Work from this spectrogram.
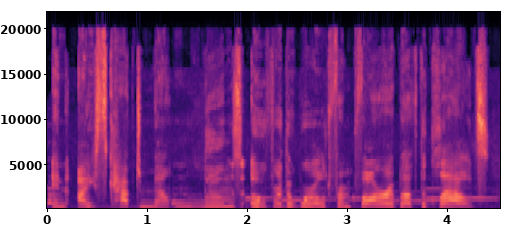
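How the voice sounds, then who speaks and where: A woman's voice: high-pitched, a little slow, bright, forceful tone, soft background music. A woman voicing a theatrical young noblewoman in a video game, pompous, florid and archaic in manner. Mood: ominous.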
